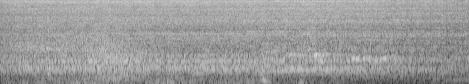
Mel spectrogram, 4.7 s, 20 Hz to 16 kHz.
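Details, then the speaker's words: Road bike disc brake with resin pads in a pad comparison. Soft, even hiss with a faint thin ring and no harsh squeal; quietest of the pads tested, noise level -6.5 and perceived loudness -20.5. "Resin pads were the quietest of the bunch, producing a relatively mild sound as -6.5. The perceived loudness measures -20.5, reflecting the resin pads are generally quieter and less aggressive sounding during the brakes."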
